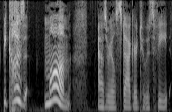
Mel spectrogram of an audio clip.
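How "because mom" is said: high, loud, drawn-out whine; exasperated young dragon. Acted. Azrael objecting to his mother's suggestion, exasperated. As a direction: stretch it out in protest to Mom.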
